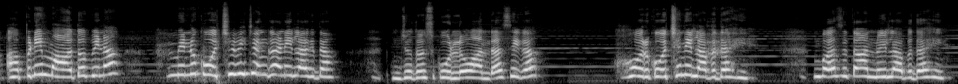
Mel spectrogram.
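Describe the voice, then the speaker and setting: A woman with a Punjabi accent playing a devoted daughter who angrily scolds her brothers for how they have treated their mother. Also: extremely high pitch. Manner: scolding, emphatic. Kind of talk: Punjabi family drama acting.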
